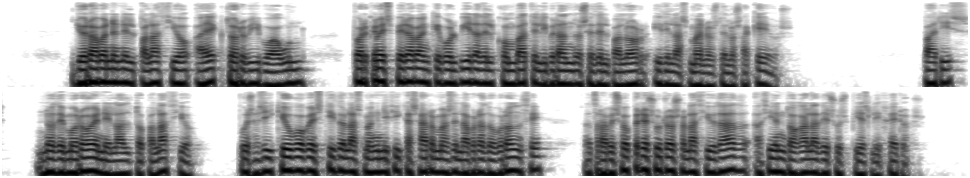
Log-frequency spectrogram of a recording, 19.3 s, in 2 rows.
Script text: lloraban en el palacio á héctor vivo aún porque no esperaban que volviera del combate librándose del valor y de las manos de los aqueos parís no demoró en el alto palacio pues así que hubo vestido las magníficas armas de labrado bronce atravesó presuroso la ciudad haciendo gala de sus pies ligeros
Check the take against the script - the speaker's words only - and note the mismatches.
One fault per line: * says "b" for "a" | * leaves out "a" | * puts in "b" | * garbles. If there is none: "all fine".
* leaves out "no"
